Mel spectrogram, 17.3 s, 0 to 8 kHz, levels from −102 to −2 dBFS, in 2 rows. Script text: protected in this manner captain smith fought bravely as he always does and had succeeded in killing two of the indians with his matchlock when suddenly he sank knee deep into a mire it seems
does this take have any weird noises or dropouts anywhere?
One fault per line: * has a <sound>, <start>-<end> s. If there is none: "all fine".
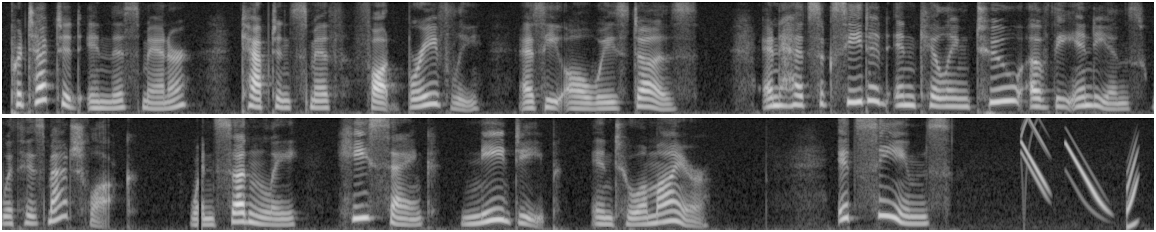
* has a dropout, 10.1-10.1 s
* has a chirp, 16.3-17.2 s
